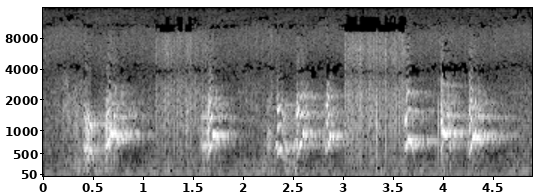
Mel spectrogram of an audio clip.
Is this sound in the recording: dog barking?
yes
